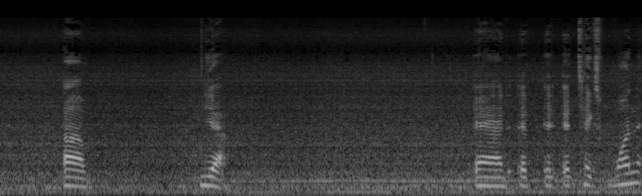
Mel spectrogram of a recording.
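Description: A young man speaks in short bursts close by, casually.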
